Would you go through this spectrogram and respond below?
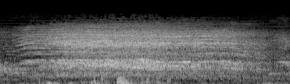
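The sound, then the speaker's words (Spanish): A children's audience shouts a greeting together in a loud, sustained burst of cheering voices, swelling and then easing off over a few seconds. “Y como no, vamos a saludar a nuestro público. ¿Cómo estáis, segundo?”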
